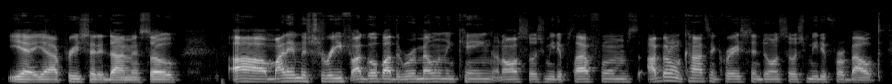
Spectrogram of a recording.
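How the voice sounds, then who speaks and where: A man's voice: medium pitch, fairly even intonation, a little fast, pushed and bright, clean tone. A 23-year-old man, a guest social media creator, telling his story in a rambling, casual interview style. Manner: rambling, fillers like "like".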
